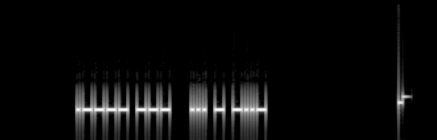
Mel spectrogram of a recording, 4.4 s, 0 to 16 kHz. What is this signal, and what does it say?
Morse code, heard as a keyed tone, about 39 wpm, 700 Hz. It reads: 1O STX
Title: Winter Field Day Exchanges 40wpm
